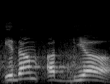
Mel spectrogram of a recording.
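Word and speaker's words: ইদমদ্য: 14 উচ্চারণটা কিভাবে হবে ইদাম্যা উচ্চারণ হবে ইদাম আদ্য এই যে মটা আছে না ম এর জন্য অ চলে আসলো ইদাম আদ্য মায়া লব্ধা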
